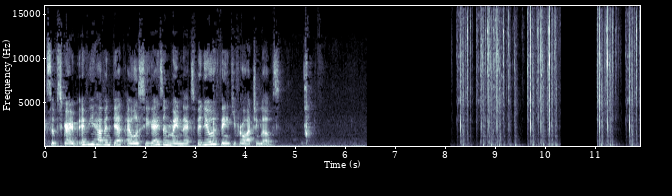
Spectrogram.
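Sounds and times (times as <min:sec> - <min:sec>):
typewriter keys clacking: 0:08.2 - 0:10.3, 0:11.0 - 0:11.9.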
